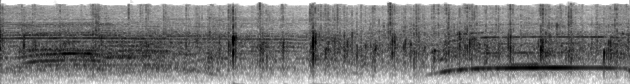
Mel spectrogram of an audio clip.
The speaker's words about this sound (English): Oh, the Lord bless those who are clapping and shouting for him.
